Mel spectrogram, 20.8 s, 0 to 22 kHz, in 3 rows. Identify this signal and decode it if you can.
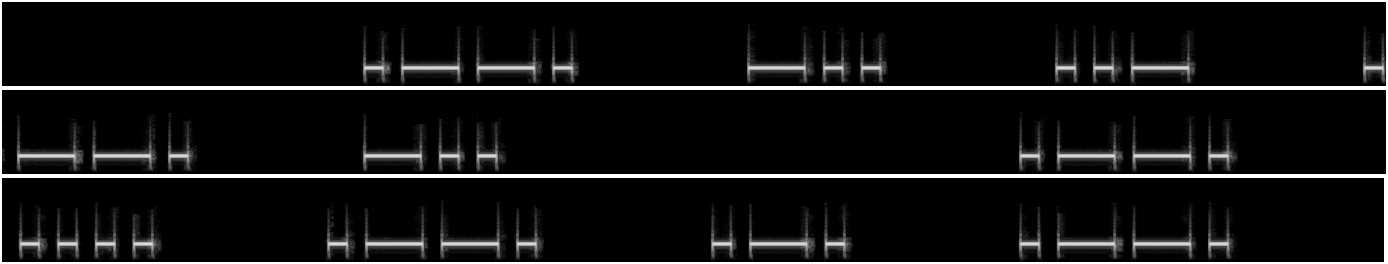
Morse code, heard as a keyed tone, about 13 wpm, spaced as for 7 wpm, 800 Hz. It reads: PDUPD PHPRP
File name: LEZIONI / 6 PKX0 / 6 P ws 12wpm 3117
